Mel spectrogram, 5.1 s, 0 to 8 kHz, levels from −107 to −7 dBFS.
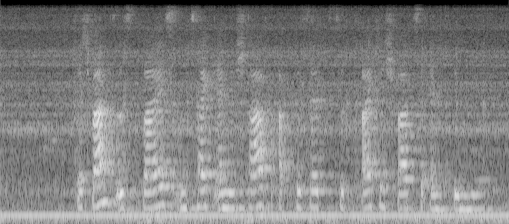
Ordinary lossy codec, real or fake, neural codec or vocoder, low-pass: none; real; none; 7.2 kHz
